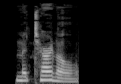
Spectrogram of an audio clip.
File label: "maternal", spelling voice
